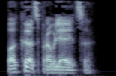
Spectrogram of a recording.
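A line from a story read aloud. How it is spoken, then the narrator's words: Gloomy clarification. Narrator (Russian): мрачно уточнил Гризли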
